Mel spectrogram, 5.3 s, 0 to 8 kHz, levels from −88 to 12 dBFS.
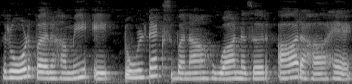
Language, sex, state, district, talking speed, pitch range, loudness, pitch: Hindi, male, Punjab, Fazilka, 135 wpm, 205-235 Hz, -14 LUFS, 210 Hz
